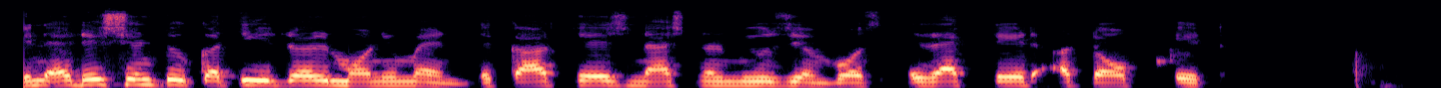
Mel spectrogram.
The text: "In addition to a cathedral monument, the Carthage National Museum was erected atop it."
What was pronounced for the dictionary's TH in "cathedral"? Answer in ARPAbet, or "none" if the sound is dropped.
T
